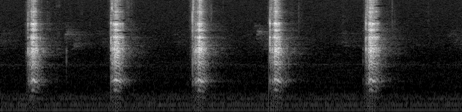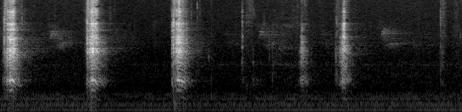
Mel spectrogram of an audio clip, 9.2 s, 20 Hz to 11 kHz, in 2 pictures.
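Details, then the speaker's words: Defective throttle control motor from a 2JZ-GTE Toyota Aristo throttle body (P1128 throttle lock malfunction code), turned by hand: dry, sharp clicks about once a second with no armature resistance, the motor clutch slipping; replaced with an OEM motor. "go fast obviously there's an issue with the clutch in there it's not spinning the electric water I don't feel resistance like I'm turning armature and brushes and all that this is just a clutch you can hear it"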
